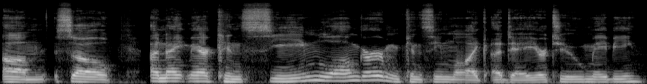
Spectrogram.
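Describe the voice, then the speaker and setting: A man co-hosting a casual discussion podcast, explaining his thoughts in a halting, thoughtful way. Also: mid-range voice, expressive. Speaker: podcast co-host.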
